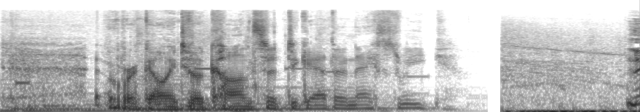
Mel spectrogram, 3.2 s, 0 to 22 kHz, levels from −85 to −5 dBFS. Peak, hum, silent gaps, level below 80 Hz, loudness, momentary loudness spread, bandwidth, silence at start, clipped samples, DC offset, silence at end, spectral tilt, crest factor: -6 dBFS; none; 2.43-2.50 s; -36 dBFS; -25 LUFS; 18 LU; 15.5 kHz; 0 s; under 0.1%; under 0.1%; 0 s; -4.5 dB/octave; 20 dB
